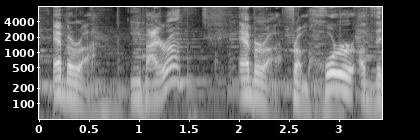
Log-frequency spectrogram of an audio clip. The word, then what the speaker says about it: Ebirah: Series figure here and ebera is awesome that's how I'm gonna pronounce it I am probably gonna hurt your ears but quite frankly it seems like everybody likes to pronounce this kaiju's name differently and uh you know based on Japanese pronunciation I guess we're all going to say it differently anyway ibra here is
